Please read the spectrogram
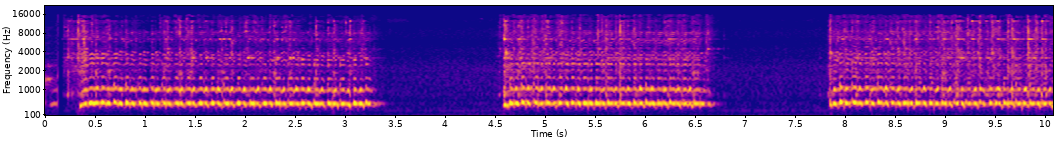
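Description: A loud, buzzing tone held at one steady pitch, sounded three times: about three seconds, then two, then about three, with short gaps between.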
